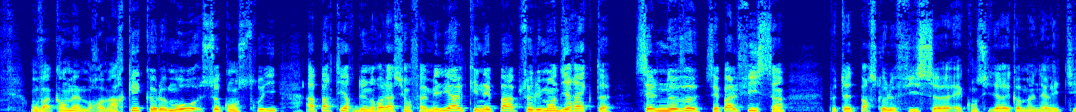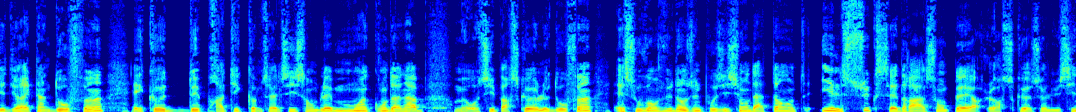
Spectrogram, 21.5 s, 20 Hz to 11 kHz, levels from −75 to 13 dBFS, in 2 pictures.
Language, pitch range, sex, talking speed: French, 105-170 Hz, male, 195 wpm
